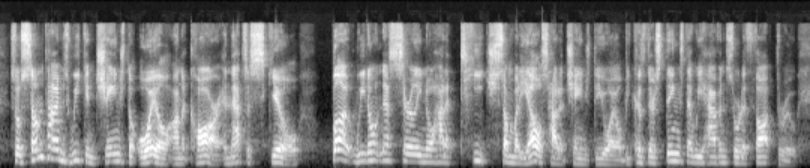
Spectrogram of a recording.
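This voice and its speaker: Hardly pausing, a man with an American accent talks at a fairly quick pace in an animated tone, his fairly high pitch carried by lively intonation. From Rhode Island, US. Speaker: high school entrepreneurship teacher. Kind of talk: webinar presentation.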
